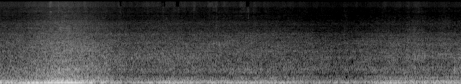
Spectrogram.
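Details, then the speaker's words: 1996 Ford F-150, rolled over and not run in about a year, after fuel pump and gas tank replacement: brief surge then low, even rumble settling to steady idle; normal idle. "the first time I've ever heard this thing run"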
